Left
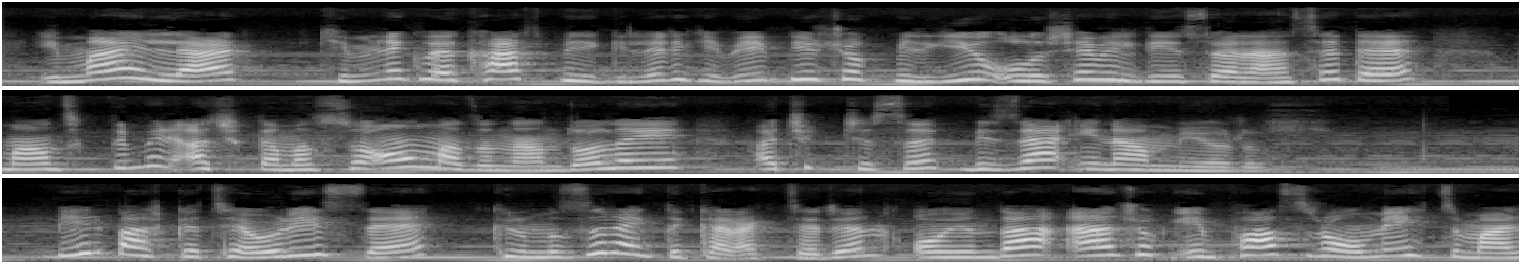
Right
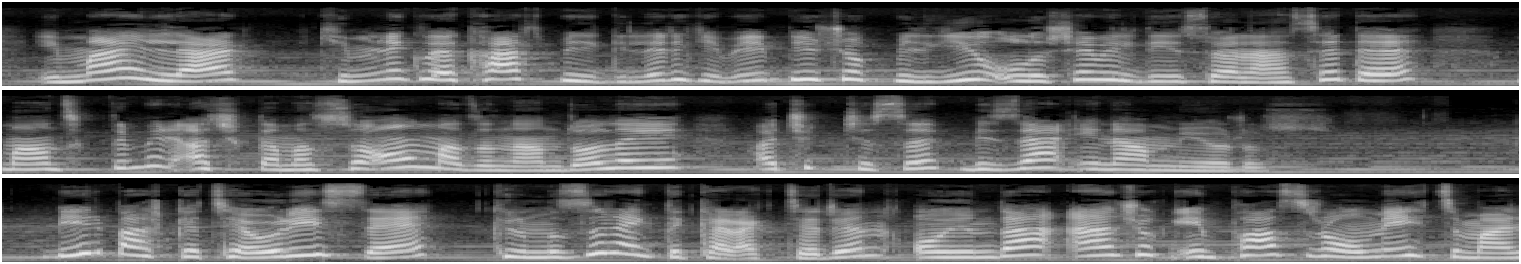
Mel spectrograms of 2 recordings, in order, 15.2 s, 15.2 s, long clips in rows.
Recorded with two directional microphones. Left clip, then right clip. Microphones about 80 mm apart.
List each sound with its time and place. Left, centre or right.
0.3 s a woman's voice: right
